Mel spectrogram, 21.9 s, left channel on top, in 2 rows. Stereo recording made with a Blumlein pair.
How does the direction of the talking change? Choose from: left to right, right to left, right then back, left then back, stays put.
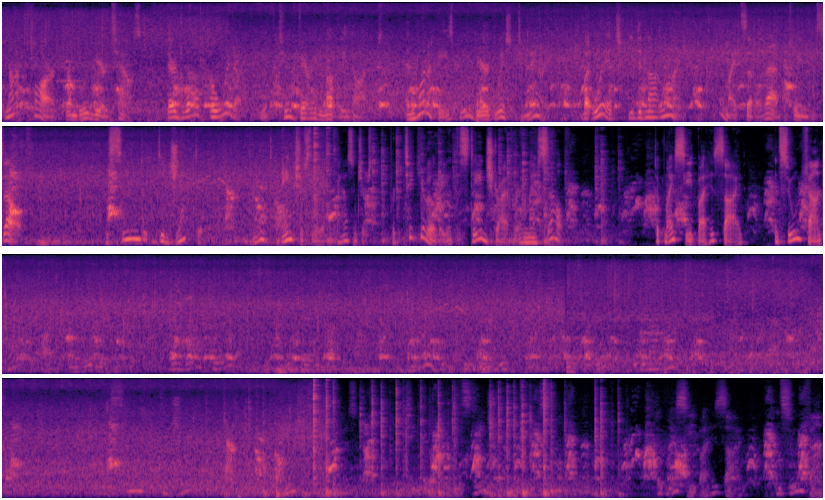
stays put.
